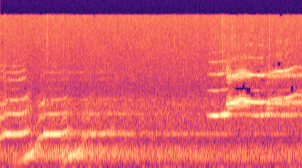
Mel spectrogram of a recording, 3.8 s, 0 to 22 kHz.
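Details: Humpback whales singing and communicating underwater on Capitol Records ST-620: a held tonal moan broken by a low rising swoop and grunts, then a higher wavering wail entering near the end, over soft hiss.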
